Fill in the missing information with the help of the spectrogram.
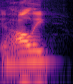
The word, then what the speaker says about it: Hawley: I mean, I was really grateful to see Josh Haley last week release Holly, H A W L E Y.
